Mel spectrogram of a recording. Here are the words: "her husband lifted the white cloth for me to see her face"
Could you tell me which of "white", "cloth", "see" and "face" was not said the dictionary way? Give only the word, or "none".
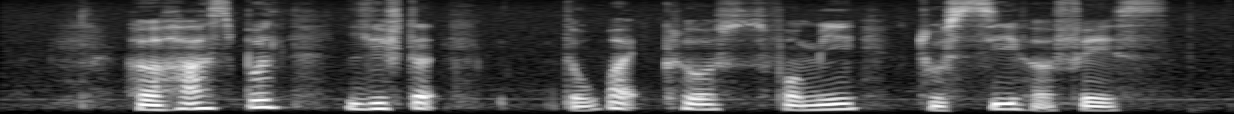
cloth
